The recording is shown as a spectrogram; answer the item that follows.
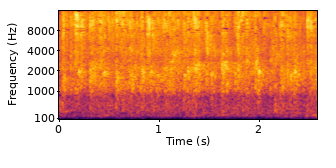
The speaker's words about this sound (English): Well, you're going to clap again because they're here today. And I want to publicly acknowledge my senior leadership team for their service to the city, because what you do goes unnoticed so many times.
